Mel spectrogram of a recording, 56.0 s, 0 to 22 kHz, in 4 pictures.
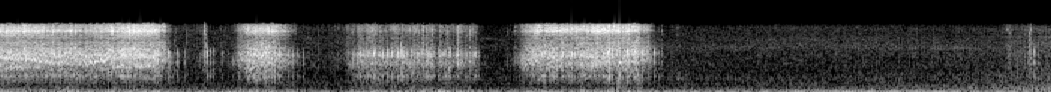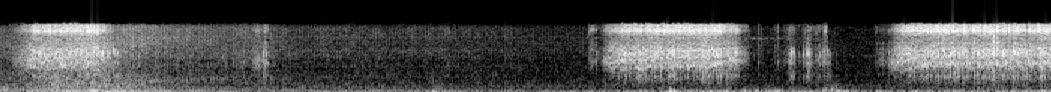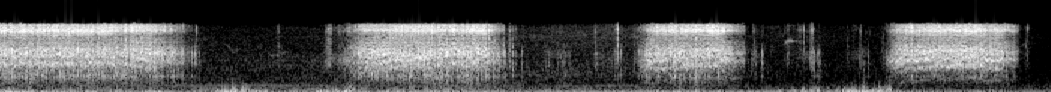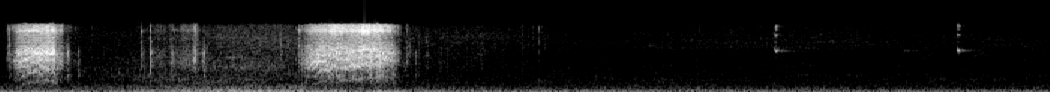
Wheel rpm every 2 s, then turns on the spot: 110, 50, 20, 70, 30, 0, 0, 60, 0, 0, 0, 90, 20, 150, 150, 30, 90, 50, 80, 10, 90, 30, 10, 70, 0, 0, 0, 0.
4-6 34-36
